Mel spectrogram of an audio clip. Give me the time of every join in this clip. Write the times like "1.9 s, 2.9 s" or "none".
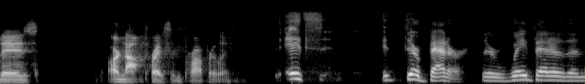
none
